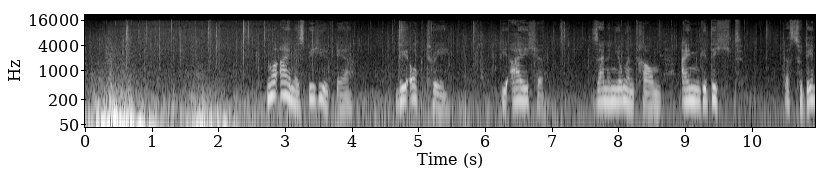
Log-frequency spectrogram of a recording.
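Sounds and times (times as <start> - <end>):
large fire crackling with burning manuscripts: 0.0 - 10.9
sharp irregular pops and snaps of burning manuscripts: 0.3 - 9.0
speech: 2.7 - 5.6, 6.2 - 7.0, 7.6 - 9.9, 10.5 - 10.9.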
